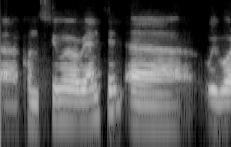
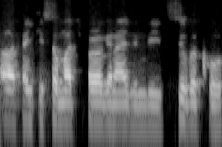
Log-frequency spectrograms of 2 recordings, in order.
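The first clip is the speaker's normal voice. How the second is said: normal talking voice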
